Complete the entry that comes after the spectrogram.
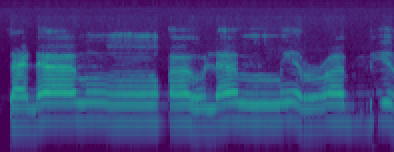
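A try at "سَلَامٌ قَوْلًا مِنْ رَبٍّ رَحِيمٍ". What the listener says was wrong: situ orang banyak yang baca salamun idhar, padahal ikhfa ya, ikhfa yang sangat. Salamu qawlan min rabbir rahim.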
